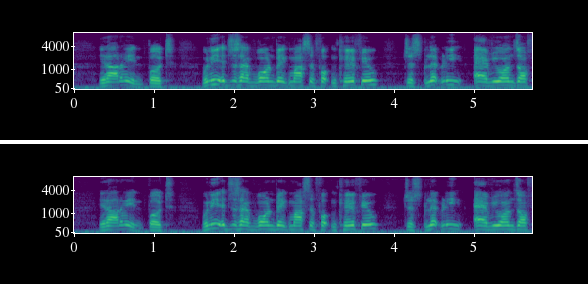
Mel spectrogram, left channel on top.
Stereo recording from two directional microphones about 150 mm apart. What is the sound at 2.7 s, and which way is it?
Speech, 5° right (ahead or behind).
